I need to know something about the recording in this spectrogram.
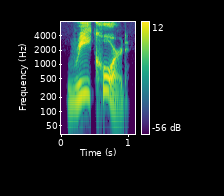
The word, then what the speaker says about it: record: But if you stress the second syllable, record, it's a verb.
